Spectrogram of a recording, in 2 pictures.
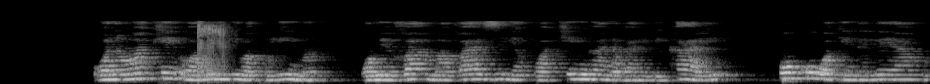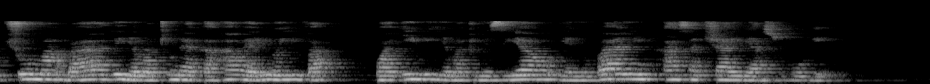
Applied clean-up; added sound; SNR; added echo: none; Fart; 8 dB; reverberation time 0.6 s.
